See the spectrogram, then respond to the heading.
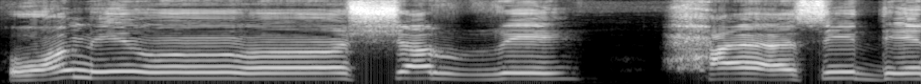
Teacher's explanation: نون ساکن کے بعد شین آ گیا، یہاں پر اخفا کا قاعدہ ہوگا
